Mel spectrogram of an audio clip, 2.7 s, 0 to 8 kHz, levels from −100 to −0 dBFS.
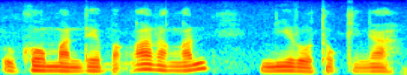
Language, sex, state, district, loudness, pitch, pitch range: Garo, male, Meghalaya, North Garo Hills, -20 LUFS, 120 Hz, 110-130 Hz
